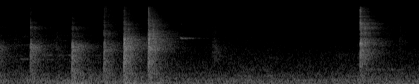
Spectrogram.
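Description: Chalk on a blackboard while writing a word: a handful of sharp taps and clicks in the first second and a half as the chalk strikes and drags on the slate, then one more tap near the end.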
